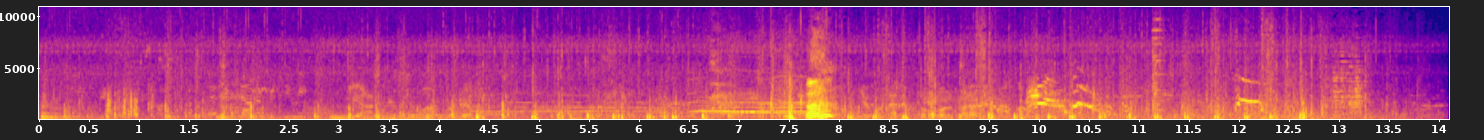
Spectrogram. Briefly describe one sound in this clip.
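Footsteps crunch steadily on dirt and stone.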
